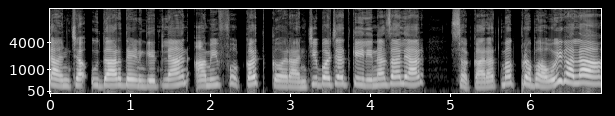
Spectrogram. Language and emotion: Goan Konkani, happy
